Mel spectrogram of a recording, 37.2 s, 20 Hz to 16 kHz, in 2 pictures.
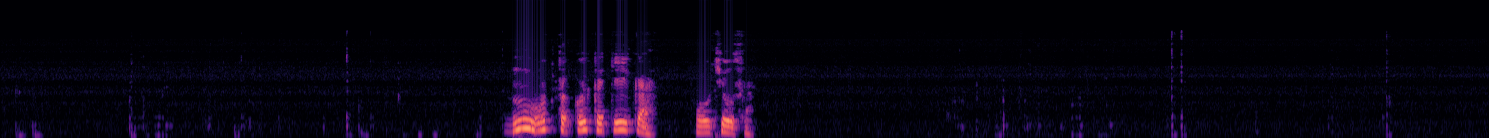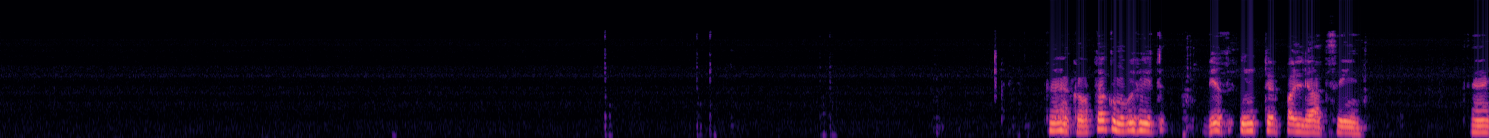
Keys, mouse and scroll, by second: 0.4 KP_1, 3.3-4.6 shift+middle drag, 4.8-6.6 middle drag, 15.1 click, 17.2-26.5 drag, 28.1 click, 29.2 click, 31.6-33.4 middle drag.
